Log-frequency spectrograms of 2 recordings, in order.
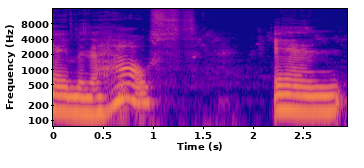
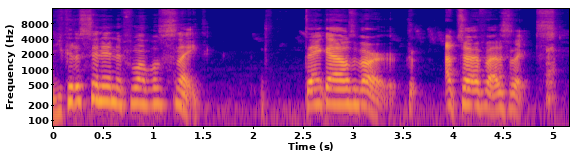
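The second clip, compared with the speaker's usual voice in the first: louder, fast and emphatic; loud, quick, half-laughing relief; loud relieved outburst; 4 semitones higher, 7 dB louder than usual. Real, not acted. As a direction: blurt out your relief it wasn't a snake. Relieved outburst about snakes.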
